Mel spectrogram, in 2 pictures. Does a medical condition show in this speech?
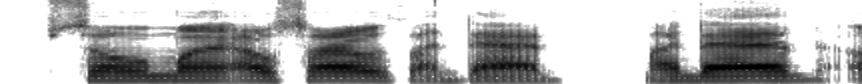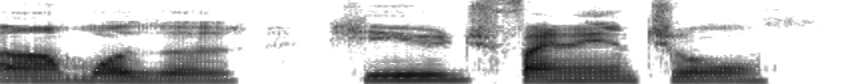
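Yes: traumatic brain injury.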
